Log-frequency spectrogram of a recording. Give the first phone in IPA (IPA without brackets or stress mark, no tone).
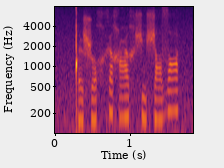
ǃ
